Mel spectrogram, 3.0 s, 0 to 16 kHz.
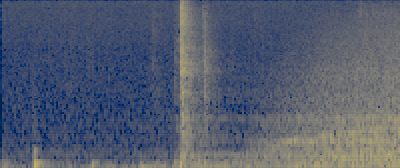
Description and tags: KitchenEquipment CookerFan Stereo 16bit
16, bit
